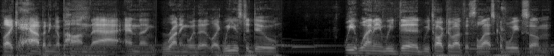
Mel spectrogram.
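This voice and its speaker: Man, low voice, rambling and loose, filler-packed casual chat, faint music underneath. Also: fairly even intonation, a little fast, fairly bright tone. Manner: rambling, filler-heavy storytelling. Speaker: radio drama troupe member leading the chat. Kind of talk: casual group chat on a livestream.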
